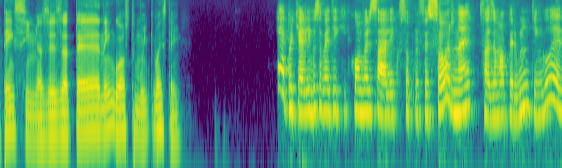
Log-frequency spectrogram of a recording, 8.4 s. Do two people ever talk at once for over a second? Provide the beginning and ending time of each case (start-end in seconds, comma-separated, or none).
none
